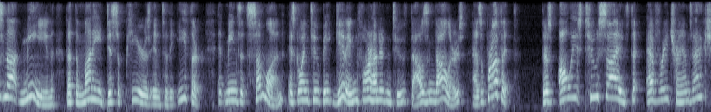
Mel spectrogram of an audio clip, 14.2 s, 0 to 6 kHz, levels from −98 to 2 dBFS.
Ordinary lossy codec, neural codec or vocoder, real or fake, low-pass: MP3, 48 kbps; none; real; 5.4 kHz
